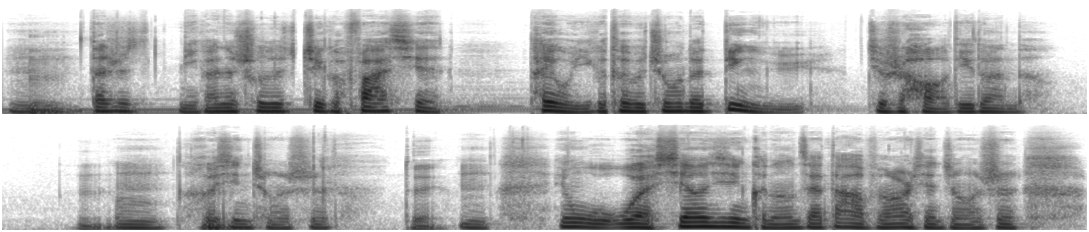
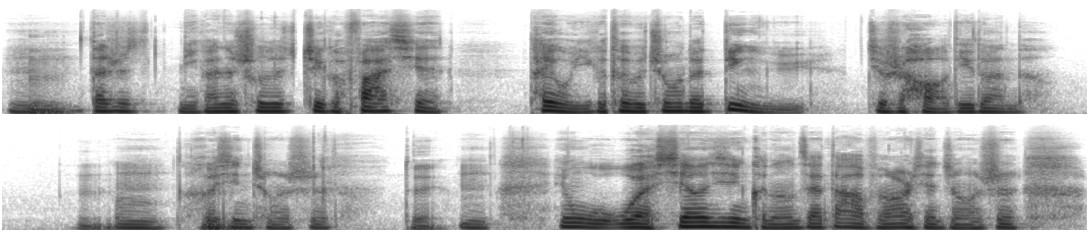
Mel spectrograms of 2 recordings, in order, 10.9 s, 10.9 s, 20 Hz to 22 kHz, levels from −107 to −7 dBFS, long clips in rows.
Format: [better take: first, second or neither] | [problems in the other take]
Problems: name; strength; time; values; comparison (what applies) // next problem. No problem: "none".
second | background music; faint; until 4 s; 25 dB below the speech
